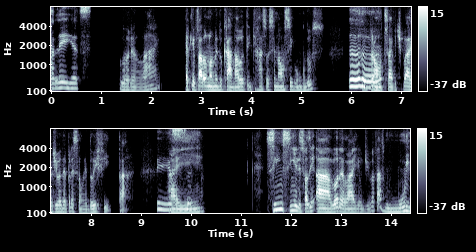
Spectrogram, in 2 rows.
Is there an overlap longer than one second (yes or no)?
no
